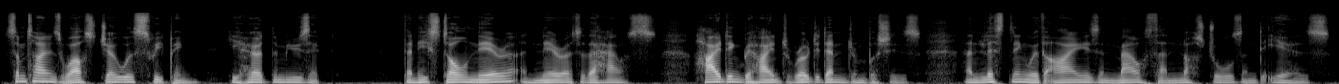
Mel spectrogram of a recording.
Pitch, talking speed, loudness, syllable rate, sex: 100 Hz, 145 wpm, -24 LUFS, 4.4 syllables/s, male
